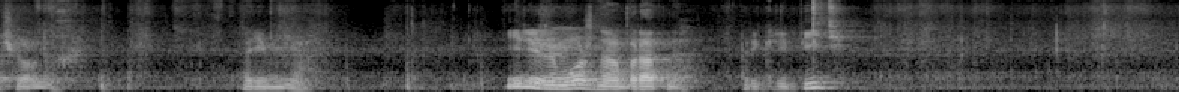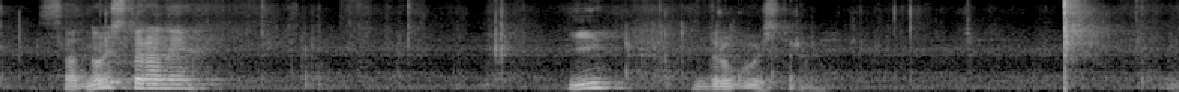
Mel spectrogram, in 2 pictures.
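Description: Fabric rustles as hands handle it.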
